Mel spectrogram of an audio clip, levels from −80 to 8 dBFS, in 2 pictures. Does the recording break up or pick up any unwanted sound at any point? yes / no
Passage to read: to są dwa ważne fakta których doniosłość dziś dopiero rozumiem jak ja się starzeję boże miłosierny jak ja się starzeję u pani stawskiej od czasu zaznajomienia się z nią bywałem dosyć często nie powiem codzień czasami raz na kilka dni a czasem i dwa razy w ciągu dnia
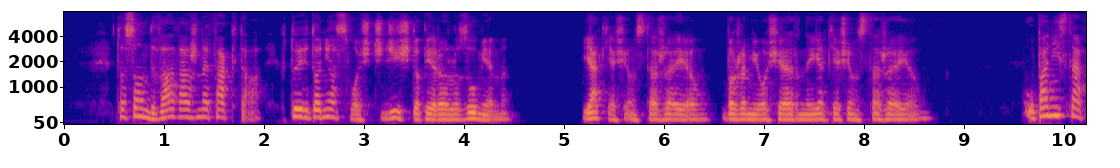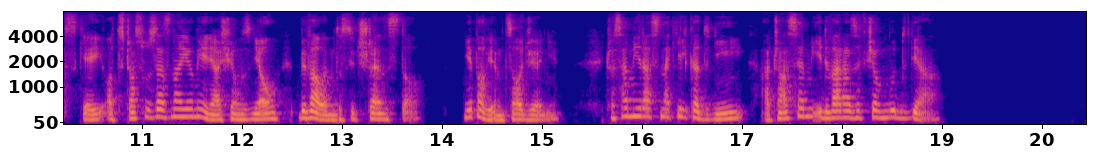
no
